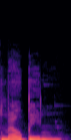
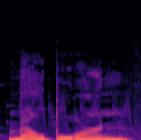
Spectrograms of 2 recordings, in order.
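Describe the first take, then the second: First: The last syllable is reduced, like 'bin'. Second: The last syllable is full, like 'born'. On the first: The speaker calls it right. "Like a bin" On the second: The speaker calls it wrong. "Not Melbourne. No one says that"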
